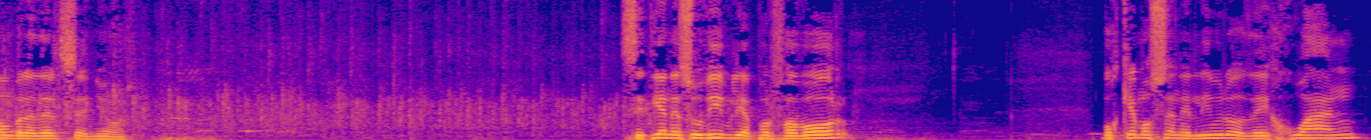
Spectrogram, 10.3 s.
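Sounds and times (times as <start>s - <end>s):
speech: 0.0s - 1.1s, 4.7s - 6.5s, 8.3s - 10.2s
church congregation applauding during a worship celebration service: 0.0s - 5.8s.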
